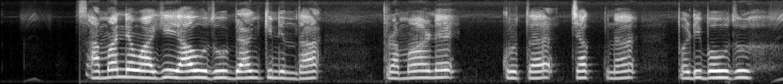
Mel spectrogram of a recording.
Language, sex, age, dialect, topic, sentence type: Kannada, male, 18-24, Dharwad Kannada, banking, statement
